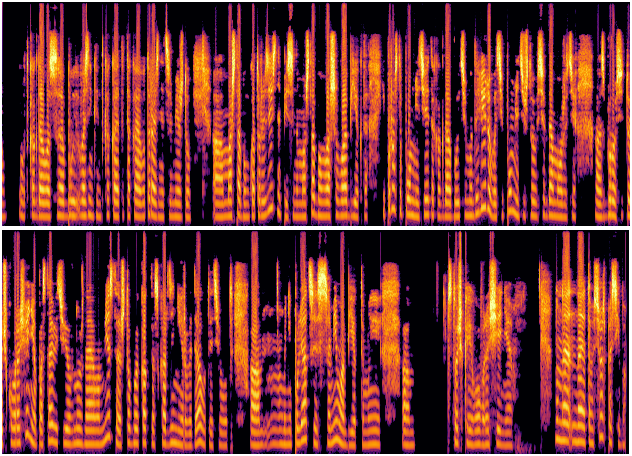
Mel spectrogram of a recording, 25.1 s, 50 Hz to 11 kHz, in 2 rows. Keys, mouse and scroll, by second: 1.1-2.0 scroll up 1.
